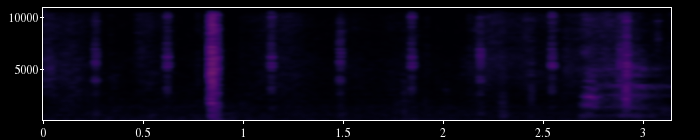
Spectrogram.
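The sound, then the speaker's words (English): A car passes close by a person walking along a road, a faint, steady low rumble of engine and tyres with a few small ticks and clicks, no voices. “Sorry, this car came really close to bumping me.”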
